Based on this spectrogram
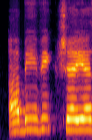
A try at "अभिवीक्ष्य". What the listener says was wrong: Second and third line, the Divya and the Vikshya, both of them are half sha. Okay, it's Abhivikshya. I think you are saying full ksha there.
